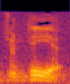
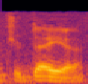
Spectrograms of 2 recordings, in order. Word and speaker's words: Judea: Judea, or Judea, if you like that pronunciation better.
